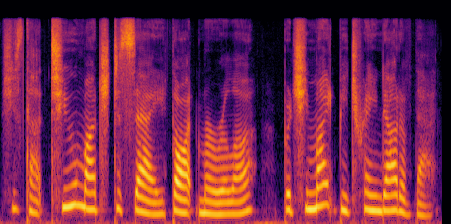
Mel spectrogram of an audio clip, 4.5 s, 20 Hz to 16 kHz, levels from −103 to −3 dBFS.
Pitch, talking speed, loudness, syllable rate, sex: 235 Hz, 215 wpm, -18 LUFS, 4.7 syllables/s, female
